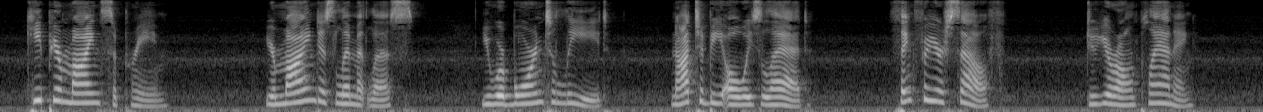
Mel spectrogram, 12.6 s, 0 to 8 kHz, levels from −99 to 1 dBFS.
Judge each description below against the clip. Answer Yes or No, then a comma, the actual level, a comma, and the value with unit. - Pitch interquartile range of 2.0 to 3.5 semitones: No, average, 4.4 semitones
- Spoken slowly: Yes, slow, 120 wpm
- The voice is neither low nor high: No, high, 225 Hz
